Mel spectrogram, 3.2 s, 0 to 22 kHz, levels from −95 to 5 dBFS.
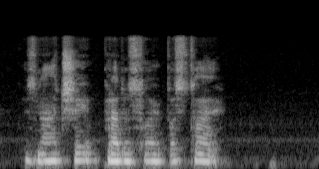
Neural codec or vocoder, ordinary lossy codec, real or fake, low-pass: vocoder, 22.05 kHz, 80 mel bands, WaveNeXt; Opus, 64 kbps; fake; 9.9 kHz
